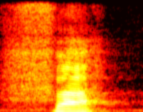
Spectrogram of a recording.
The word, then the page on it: fach: Provençal; fa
